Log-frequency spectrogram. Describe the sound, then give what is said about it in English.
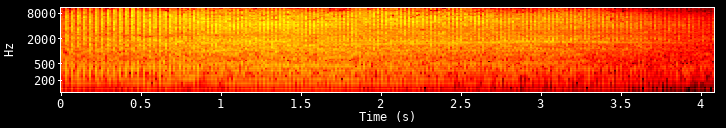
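A snow trail grooming machine's engine runs with a loud, steady, rough rumbling drone that holds constant and then eases slightly toward the end, with no voices. “when our trail crosses a Nordic ski trail, a grooming machine approaches. It slows, and the groomer gives us a piercing stare.”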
